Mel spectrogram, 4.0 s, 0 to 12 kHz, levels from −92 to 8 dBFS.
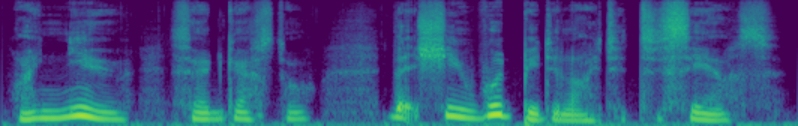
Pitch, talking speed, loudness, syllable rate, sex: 145 Hz, 180 wpm, -20 LUFS, 4.6 syllables/s, male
